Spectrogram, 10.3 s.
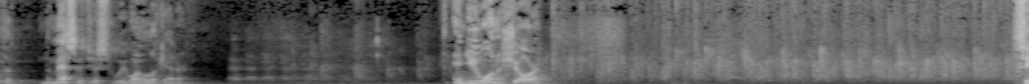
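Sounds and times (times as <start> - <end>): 
speech: 0.0 - 2.0, 4.5 - 5.6
laughter: 2.3 - 3.8
audience applause: 5.5 - 10.2.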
